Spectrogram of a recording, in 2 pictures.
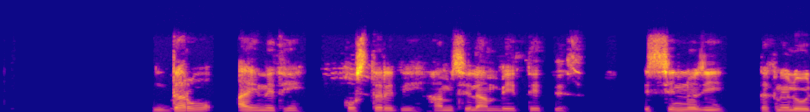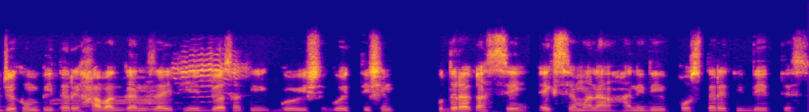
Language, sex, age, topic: Gamo, female, 25-35, government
